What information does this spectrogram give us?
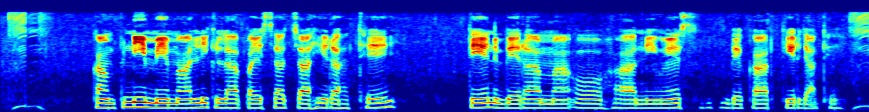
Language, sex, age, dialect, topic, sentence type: Chhattisgarhi, male, 25-30, Northern/Bhandar, banking, statement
